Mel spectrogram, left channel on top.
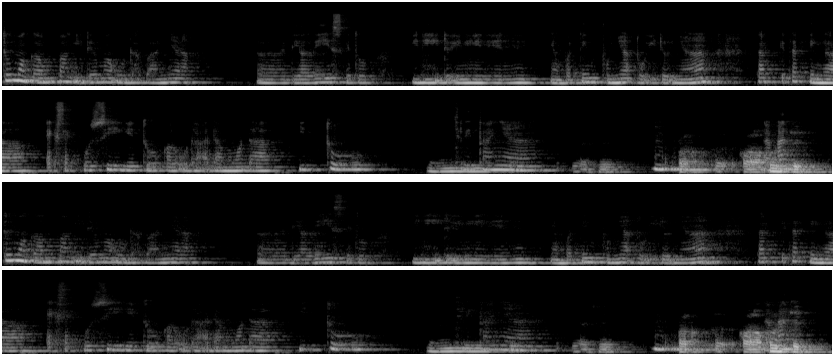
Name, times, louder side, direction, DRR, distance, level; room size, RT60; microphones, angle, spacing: voice 1, 0.0-1.9 2.5-3.6 4.1-8.6 8.8-11.1 11.6-11.9 12.9-13.7 14.8-15.4 15.9-16.2, left 3 dB, 70° left, 4 dB, 1.8 m, -30 dB
voice 2, 12.6-13.2 14.0-14.4 15.1-15.2 15.4-16.4, right 1 dB, 30° right, 3 dB, 0.8 m, -25 dB
19.0 x 6.3 x 4.0 m, 0.79 s
head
